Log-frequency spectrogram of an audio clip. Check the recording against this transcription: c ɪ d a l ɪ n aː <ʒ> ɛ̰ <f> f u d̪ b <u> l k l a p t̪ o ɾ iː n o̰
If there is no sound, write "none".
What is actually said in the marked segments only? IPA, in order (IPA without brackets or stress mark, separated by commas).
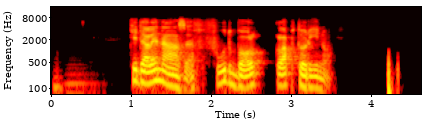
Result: z, f, o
